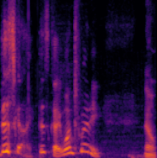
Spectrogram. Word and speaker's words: 120: this game when did you decide to call 1 2 0 1 2 0 instead of 120 like in the very past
